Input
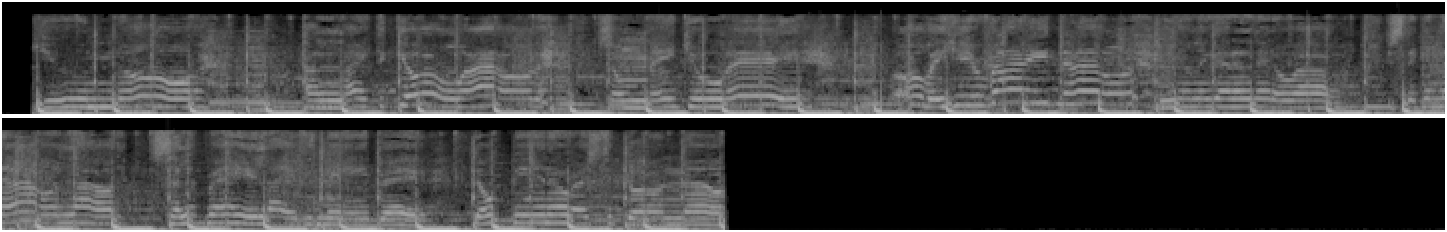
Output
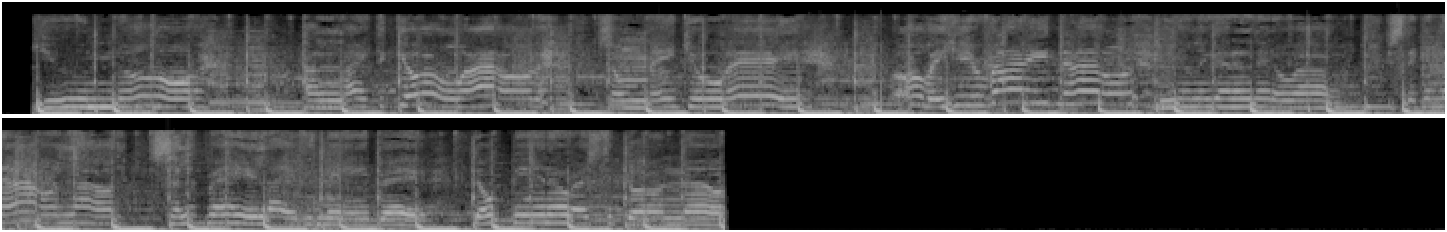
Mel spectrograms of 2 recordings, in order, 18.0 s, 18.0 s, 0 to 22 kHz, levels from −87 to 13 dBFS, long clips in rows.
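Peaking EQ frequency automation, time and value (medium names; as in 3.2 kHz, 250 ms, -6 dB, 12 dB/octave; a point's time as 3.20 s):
peaking EQ +5.5 dB 1.4 oct
270 Hz
from 0.99 s 1.4 kHz
from 7.04 s 290 Hz
from 8.56 s 1.9 kHz
from 9.36 s 5.6 kHz
from 10.34 s 680 Hz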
